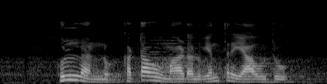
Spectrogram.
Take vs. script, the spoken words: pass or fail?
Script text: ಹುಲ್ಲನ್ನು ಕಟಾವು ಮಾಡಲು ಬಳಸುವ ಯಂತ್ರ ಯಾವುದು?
fail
